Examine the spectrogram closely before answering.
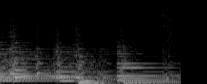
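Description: Background music dying away, cutting off to silence near the end.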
